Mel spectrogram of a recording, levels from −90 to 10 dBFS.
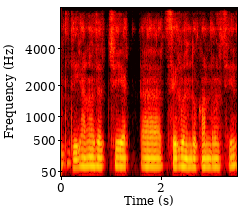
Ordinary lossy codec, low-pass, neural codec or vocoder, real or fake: none; none; codec, 16 kHz, 4.8 kbps, FACodec; fake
